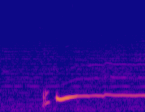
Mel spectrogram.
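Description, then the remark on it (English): A short yelp-like burst leads into one loud, drawn-out howl that holds a steady, slightly rising pitch for over a second, with no talking. “And it's that moment you hear a loud howl.”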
